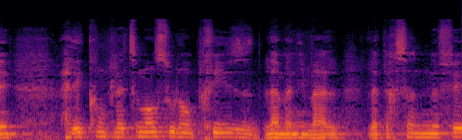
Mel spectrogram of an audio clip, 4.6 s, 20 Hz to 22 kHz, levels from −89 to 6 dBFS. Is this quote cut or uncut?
cut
